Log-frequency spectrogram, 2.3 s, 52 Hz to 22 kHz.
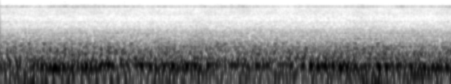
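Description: A helicopter in Microsoft Flight Simulator 2020 produces a steady, close rotor and engine drone, continuous and unbroken throughout, with no one speaking.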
